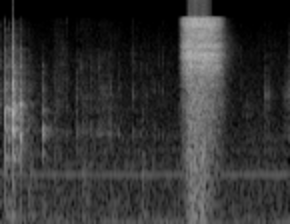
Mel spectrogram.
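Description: The metal bottle-opener base of a Hot Wheels Carbonator toy car catching on the crown cap of a glass soda bottle with small clicks, then a brief, loud hiss about a second and a half in as the cap's seal breaks and the carbonation escapes.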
